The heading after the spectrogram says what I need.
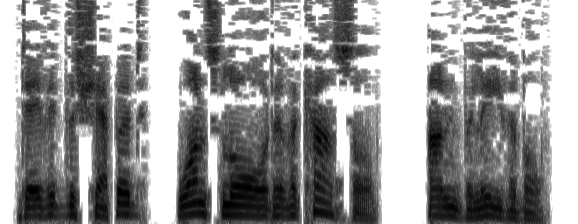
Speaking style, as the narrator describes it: said

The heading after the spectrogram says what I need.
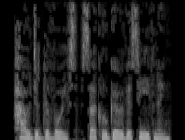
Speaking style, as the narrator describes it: he asked

